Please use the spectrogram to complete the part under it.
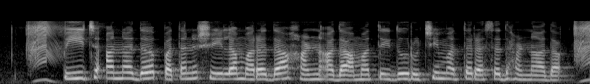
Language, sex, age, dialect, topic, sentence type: Kannada, female, 18-24, Northeastern, agriculture, statement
